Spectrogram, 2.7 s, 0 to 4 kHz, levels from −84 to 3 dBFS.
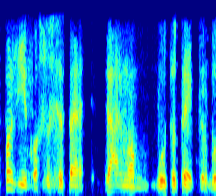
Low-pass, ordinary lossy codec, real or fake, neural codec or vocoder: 3.6 kHz; AAC, 16 kbps; fake; codec, 16 kHz, 4 kbps, FreqCodec, smaller model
